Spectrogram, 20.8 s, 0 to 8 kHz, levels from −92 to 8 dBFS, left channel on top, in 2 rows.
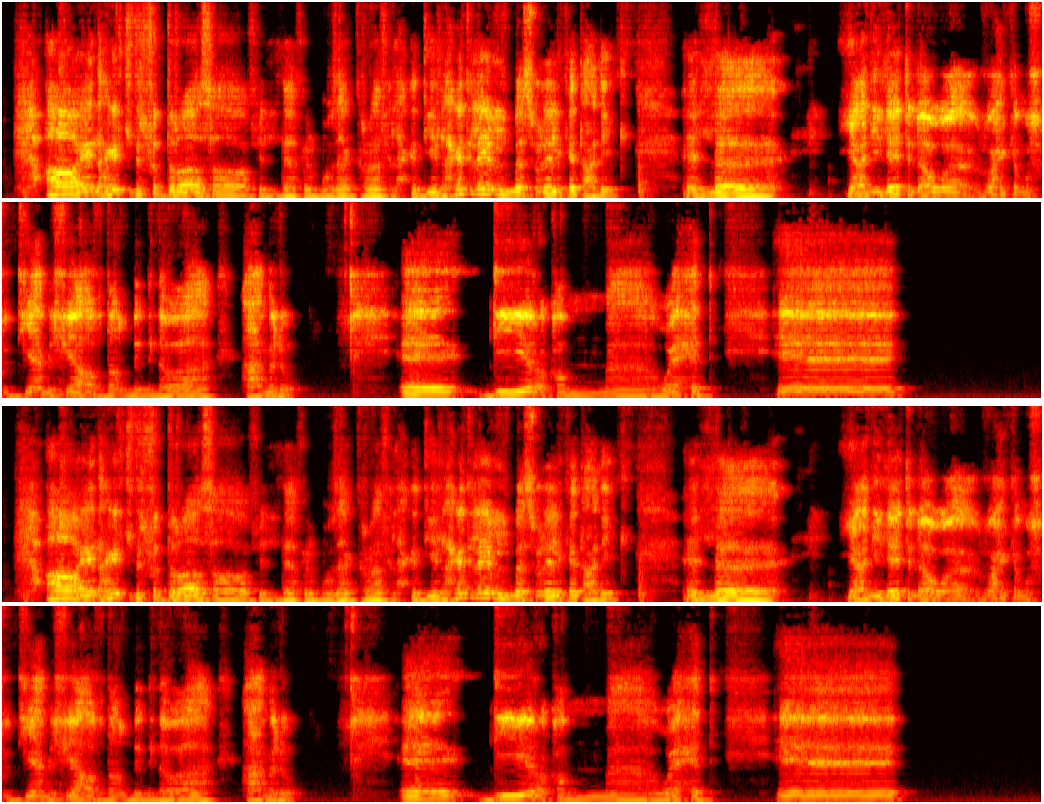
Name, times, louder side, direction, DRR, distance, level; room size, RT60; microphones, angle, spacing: voice 1, 0.0-13.3 13.8-19.3, left 3 dB, 70° left, 0.7 m, -24 dB
4.9 x 3.1 x 2.7 m
head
